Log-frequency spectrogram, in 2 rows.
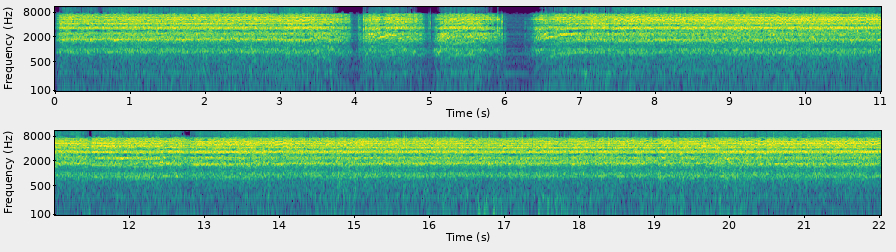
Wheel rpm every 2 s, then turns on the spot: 230, 200, 100, 140, 210, 220, 210, 230, 240, 230, 220.
none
